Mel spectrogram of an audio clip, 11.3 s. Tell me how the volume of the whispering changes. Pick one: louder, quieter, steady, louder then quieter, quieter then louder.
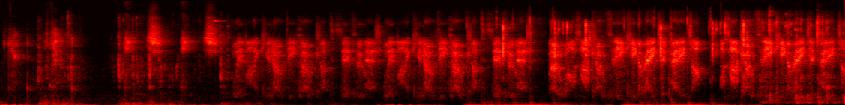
louder.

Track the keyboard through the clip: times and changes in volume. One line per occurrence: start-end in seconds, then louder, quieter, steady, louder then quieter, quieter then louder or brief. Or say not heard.
0.0-11.2 quieter then louder.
